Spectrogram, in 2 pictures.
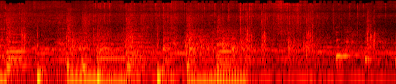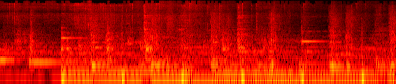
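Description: Semolina (rava) dhirde pancake fries in a pan, with a steady close sizzle under clinks and scrapes of a utensil against the pan as it is loosened and flipped, no talk.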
